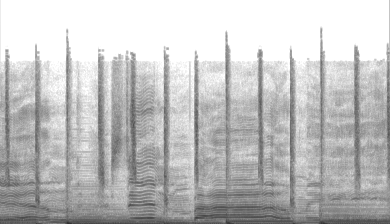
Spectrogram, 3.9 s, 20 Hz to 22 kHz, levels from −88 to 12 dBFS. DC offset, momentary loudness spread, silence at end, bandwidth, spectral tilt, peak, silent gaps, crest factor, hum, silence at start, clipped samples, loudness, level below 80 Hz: under 0.1%; 3 LU; 0 s; 17.5 kHz; -4.5 dB/octave; 0 dBFS; none; 16 dB; none; 0 s; under 0.1%; -17 LUFS; -26 dBFS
